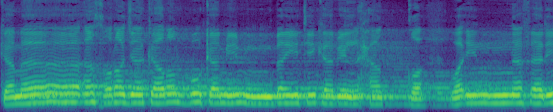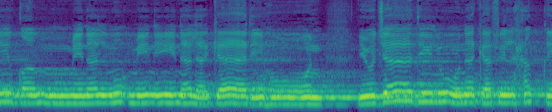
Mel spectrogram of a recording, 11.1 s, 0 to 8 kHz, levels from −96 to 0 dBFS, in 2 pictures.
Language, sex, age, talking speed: English, male, 40-59, 75 wpm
